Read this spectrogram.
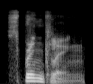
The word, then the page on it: sprinkling: British English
